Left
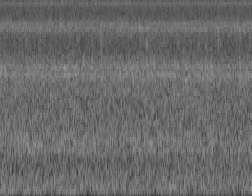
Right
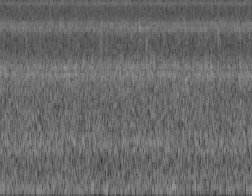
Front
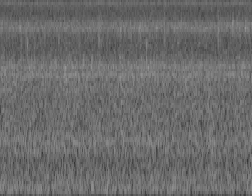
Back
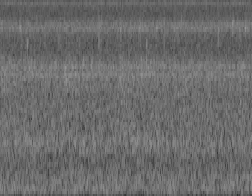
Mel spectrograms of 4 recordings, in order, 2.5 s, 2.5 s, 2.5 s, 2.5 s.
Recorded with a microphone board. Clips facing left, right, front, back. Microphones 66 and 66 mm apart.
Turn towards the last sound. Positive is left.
No sound to turn to.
